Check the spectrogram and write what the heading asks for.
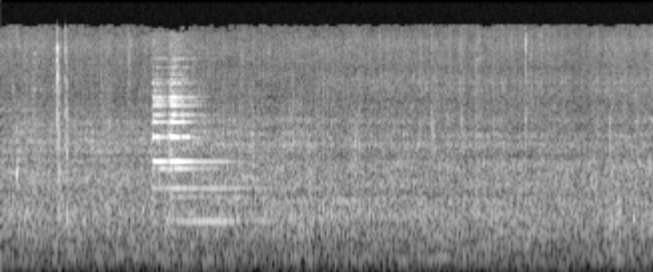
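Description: Steady rush of river water running over rocks, with a brief high-pitched steady tone about one and a half seconds in that fades out after about a second.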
